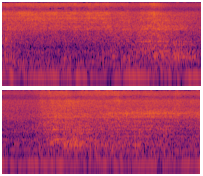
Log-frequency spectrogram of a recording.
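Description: Rumbling sound effects from an animated film's soundtrack playing through a TV speaker and picked up off the set, over a steady low hum, swelling about three seconds in and again about five seconds in.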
